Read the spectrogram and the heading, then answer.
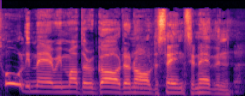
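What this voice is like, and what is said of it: Put-on Irish accent. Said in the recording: “The only thing I think I can say in an Irish accent is ... My children speak better Irish accents than I do.”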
